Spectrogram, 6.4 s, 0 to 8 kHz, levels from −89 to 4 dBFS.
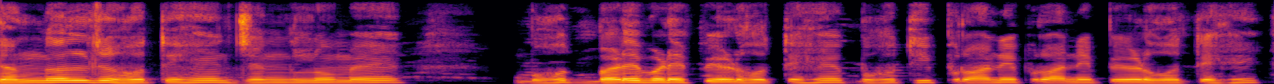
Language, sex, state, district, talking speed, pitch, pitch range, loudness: Hindi, male, Uttar Pradesh, Muzaffarnagar, 170 wpm, 160 Hz, 150-175 Hz, -15 LUFS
